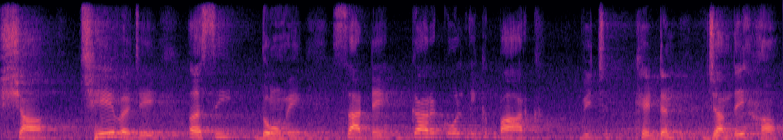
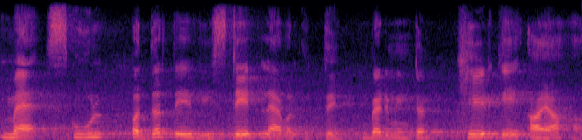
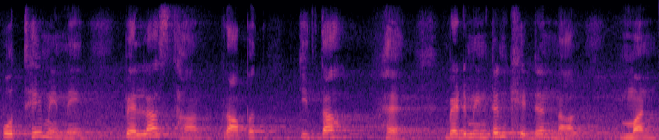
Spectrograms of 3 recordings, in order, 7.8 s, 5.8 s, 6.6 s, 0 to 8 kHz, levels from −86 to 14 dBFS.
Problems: none marked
